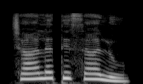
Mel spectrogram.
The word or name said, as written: ಚಾಲತಿಸಾಲು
